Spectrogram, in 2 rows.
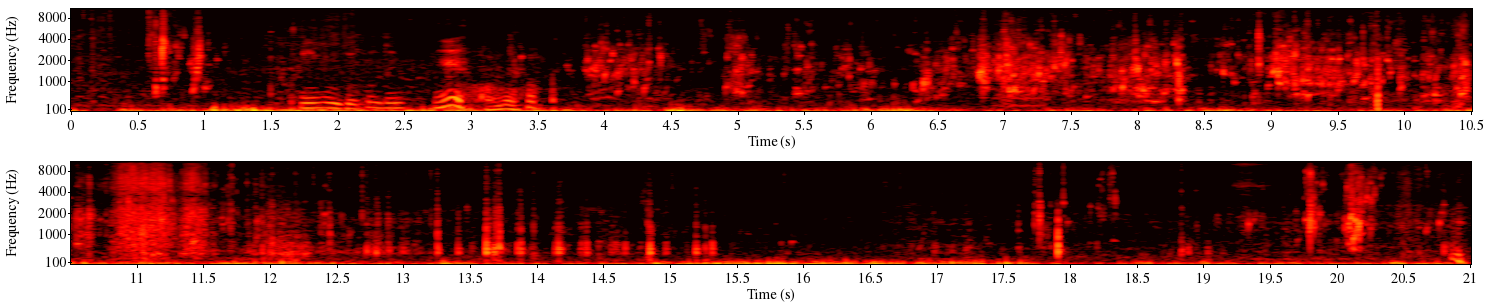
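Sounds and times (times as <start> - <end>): river water lapping and trickling: 0.0 - 21.0.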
